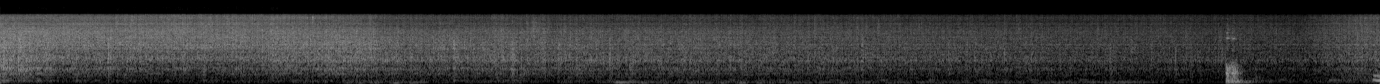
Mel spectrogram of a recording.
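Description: Ingredients hit hot oil in a wok (kadai), raising a loud, steady broadband sizzle that fades slightly over time, with a brief sharp knock near the end.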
